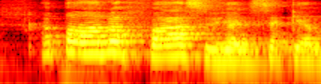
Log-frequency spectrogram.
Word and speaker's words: fácil: disse aqui a vocês, F-A-C-I-L, fácil. Porque esse I, esse L, ele automaticamente ele faz com que a sílaba ela feche no final. Fácil. Ok? Fácil. C-I-L. Fácil. Então esse A fica em bastante evidência e a palavra fácil ela é acentuada paroxítona.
